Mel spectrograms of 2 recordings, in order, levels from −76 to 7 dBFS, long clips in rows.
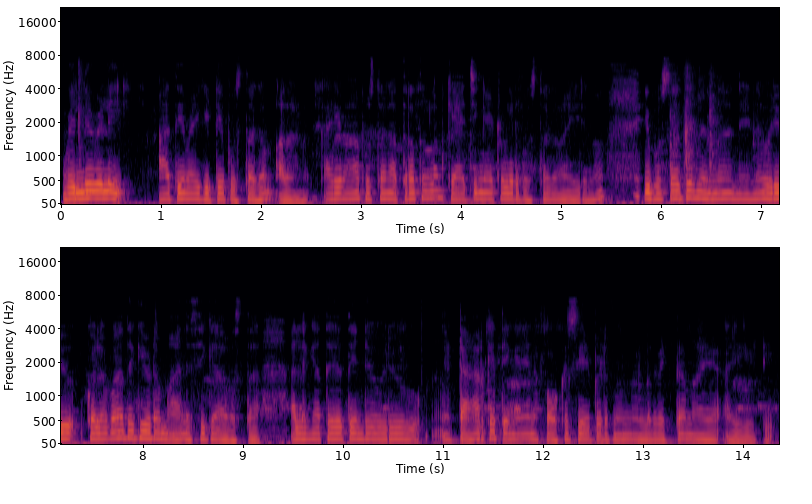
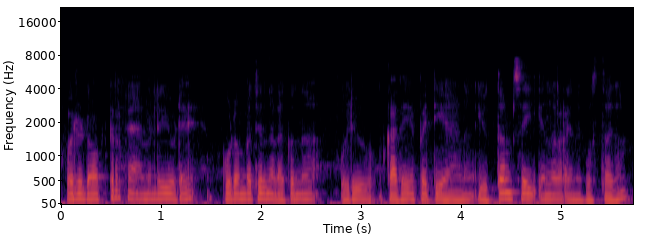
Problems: none marked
